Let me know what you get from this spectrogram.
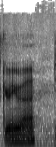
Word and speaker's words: Grima: Is it Grima? – Yeah. – It's Grima.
